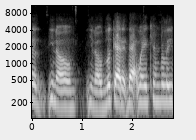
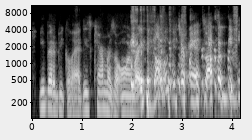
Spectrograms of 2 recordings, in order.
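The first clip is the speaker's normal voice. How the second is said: muttering quietly under breath. Retelling what she mutters when grabbed on camera: imitating muttering under breath. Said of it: "I could just hear her under her breath going".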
